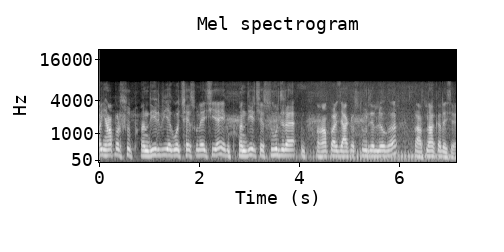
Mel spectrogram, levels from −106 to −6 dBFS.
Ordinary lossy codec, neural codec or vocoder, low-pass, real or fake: none; none; none; real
